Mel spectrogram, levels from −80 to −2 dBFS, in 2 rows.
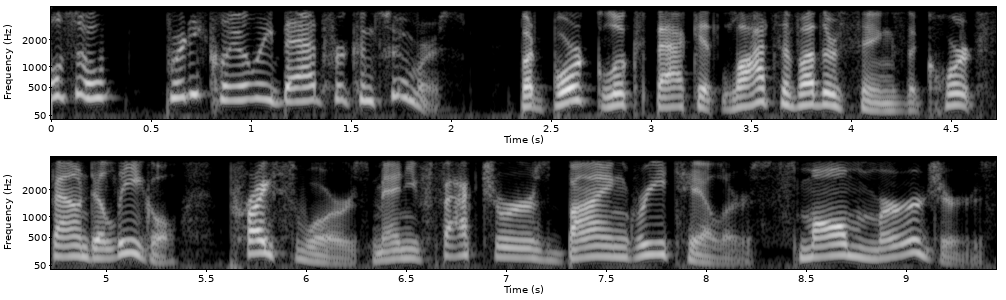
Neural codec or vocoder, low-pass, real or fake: none; 3.6 kHz; real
